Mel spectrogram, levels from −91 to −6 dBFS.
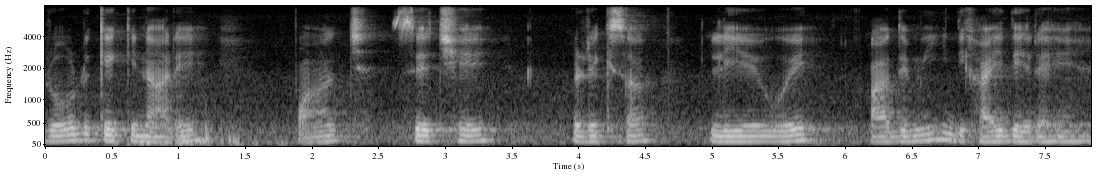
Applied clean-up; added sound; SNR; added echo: none; none; none; none.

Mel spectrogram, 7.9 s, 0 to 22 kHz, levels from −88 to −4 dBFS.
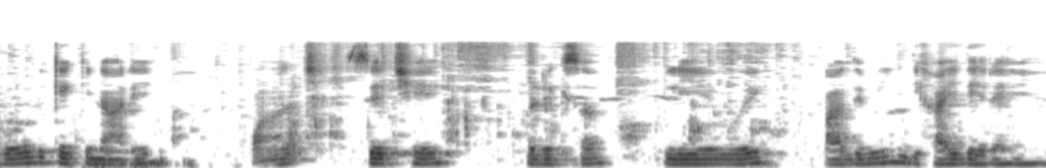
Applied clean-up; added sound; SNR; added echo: classical method Wiener filter.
